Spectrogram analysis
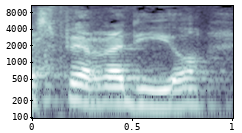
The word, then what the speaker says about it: EsperRadio: è per radio Ecco vi chiederete perché pronunciamo E per radio e non esperadio ad esempio e perché Perché Esper radio è l'unione di esperanto e radio cioè radio in esperanto tutte le parole sono delle parole Piane perché l'accento consiglio sempre sulla penultima vocale e per cui lo pronunciamo per forza è speradio quindi questo è il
